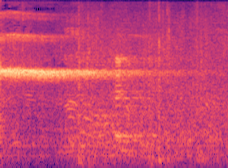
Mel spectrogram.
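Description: A referee's whistle blown once: a single steady high blast that starts sharply and fades out after about a second and a half.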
